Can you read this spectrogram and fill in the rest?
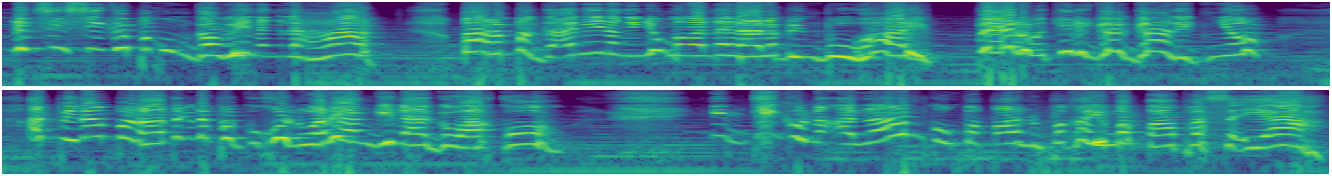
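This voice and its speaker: A woman's voice: very high voice, expressive, a little fast, pushed and bright, soft background music, exaggerated voice. A woman with a Filipino accent playing a self-sacrificing, weary middle-aged daughter and mother in a radio drama, earnest and emotional. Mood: aggrieved, tearful.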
